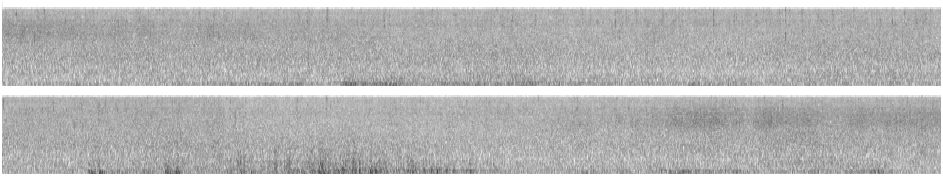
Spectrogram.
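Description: Rain falling on wet concrete pavement: a steady hiss of drops splashing on the water-covered surface. Low rumbles swell and fade several times, strongest in the middle stretch.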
